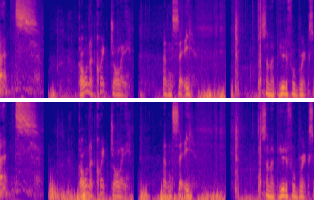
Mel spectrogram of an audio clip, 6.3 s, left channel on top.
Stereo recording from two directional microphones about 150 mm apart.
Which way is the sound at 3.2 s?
20° right (ahead or behind).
